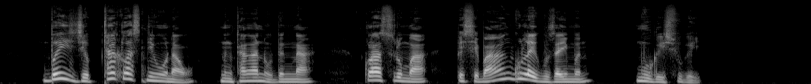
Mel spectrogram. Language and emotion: Bodo, disgusted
